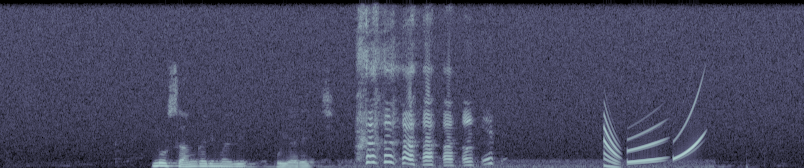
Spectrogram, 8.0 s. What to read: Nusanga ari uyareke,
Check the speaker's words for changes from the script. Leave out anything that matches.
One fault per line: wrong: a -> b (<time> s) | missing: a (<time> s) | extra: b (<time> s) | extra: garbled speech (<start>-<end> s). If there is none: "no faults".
extra: mabi (2.2 s)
